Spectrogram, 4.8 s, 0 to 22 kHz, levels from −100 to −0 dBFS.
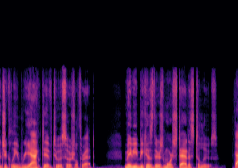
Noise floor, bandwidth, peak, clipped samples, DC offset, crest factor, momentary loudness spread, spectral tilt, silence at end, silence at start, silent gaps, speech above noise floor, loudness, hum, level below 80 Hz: -62 dBFS; 13 kHz; -6 dBFS; under 0.1%; under 0.1%; 22 dB; 12 LU; -5.5 dB/octave; 0 s; 0 s; 4.52-4.64 s; 34 dB; -28 LUFS; none; -42 dBFS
